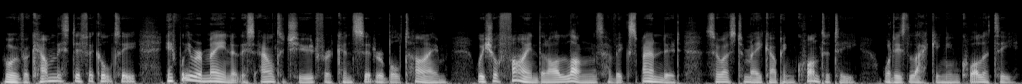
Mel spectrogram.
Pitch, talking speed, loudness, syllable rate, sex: 110 Hz, 200 wpm, -20 LUFS, 6.0 syllables/s, male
